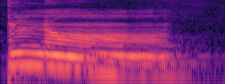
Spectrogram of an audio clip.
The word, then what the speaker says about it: plan: Donc le P et le L, ça fera pl. Et le en, ça fera plan.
